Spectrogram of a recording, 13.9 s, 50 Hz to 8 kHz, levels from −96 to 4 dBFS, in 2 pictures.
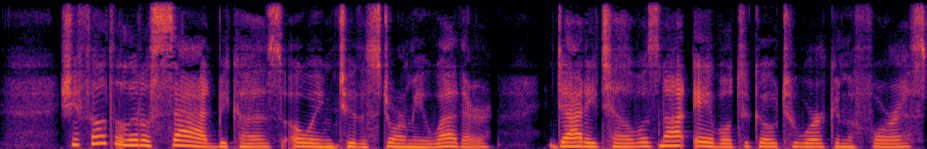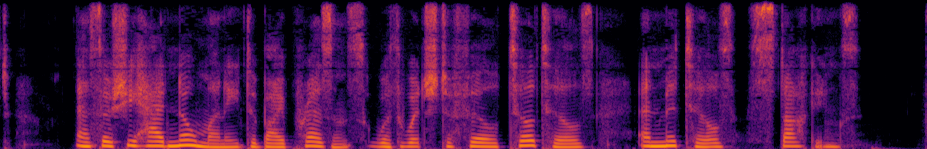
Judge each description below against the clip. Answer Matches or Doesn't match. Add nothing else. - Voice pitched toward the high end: Matches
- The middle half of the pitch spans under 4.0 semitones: Matches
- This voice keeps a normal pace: Matches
